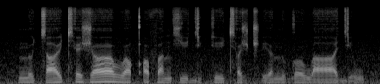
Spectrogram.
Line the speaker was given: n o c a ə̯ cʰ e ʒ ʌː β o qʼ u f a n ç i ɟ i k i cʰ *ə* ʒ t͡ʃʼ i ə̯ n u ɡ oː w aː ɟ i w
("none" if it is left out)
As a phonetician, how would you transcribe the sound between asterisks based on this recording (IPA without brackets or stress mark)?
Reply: ʌ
